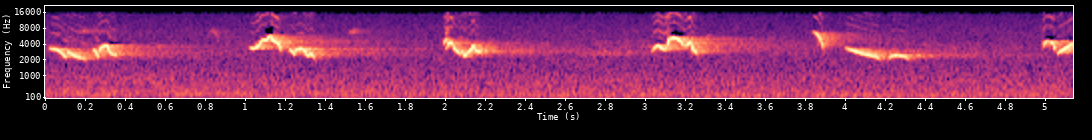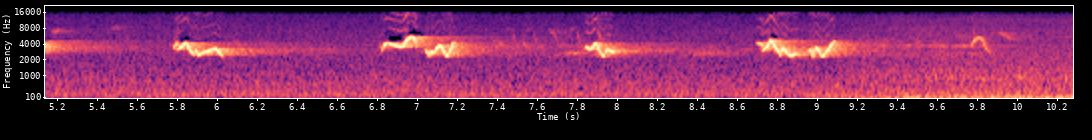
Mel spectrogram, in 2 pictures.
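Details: Red-eyed Vireo singing in summer, July 13, 2023, in Maynard, Massachusetts: short, clear, slurred whistled phrases, mostly falling, repeated about once a second with brief gaps, over a low steady background hiss.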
